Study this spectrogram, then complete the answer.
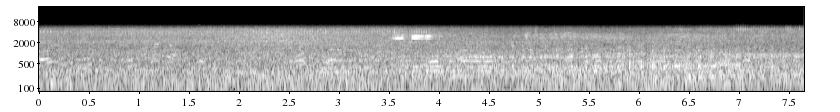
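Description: Busy street traffic rumbles and drones steadily below.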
